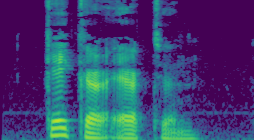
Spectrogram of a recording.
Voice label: "kekererwten", Dutch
